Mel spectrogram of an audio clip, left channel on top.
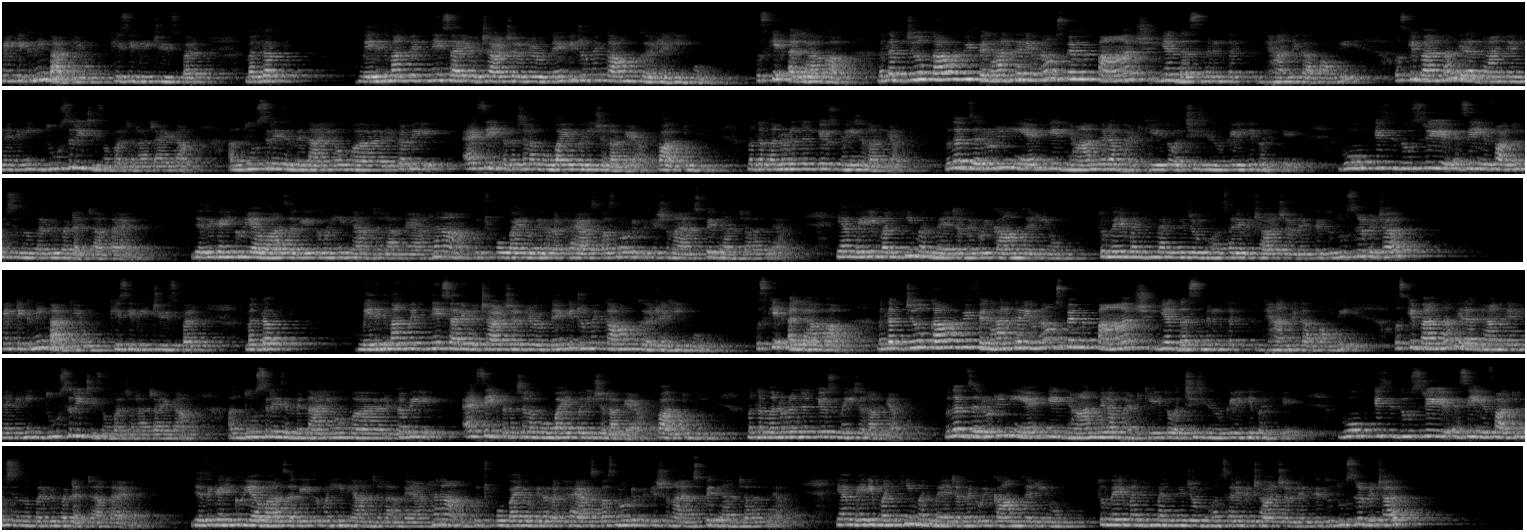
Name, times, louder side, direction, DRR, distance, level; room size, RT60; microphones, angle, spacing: voice 1, 0.0-2.8 3.5-7.0 7.5-13.5 13.7-19.5 19.8-22.3 22.7-24.2 24.7-31.8 32.3-35.1 35.4-41.1 41.4-44.4, left 1 dB, 50° right, -4 dB, 1.9 m, -27 dB
5.7 x 4.7 x 5.3 m, 1.0 s
head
